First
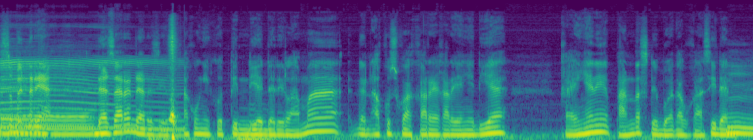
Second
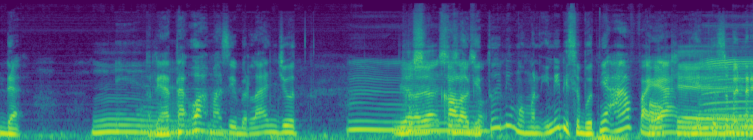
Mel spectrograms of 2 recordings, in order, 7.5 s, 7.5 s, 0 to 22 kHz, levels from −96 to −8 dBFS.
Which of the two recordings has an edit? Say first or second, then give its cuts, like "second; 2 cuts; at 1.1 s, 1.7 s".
first; 1 cut; at 1.8 s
